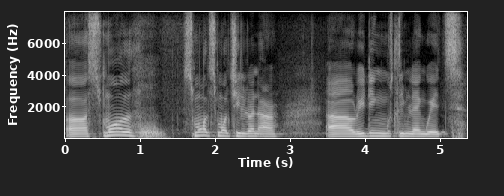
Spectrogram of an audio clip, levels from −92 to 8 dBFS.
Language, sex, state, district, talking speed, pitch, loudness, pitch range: English, male, Sikkim, Gangtok, 110 wpm, 150 Hz, -16 LUFS, 135-170 Hz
